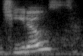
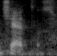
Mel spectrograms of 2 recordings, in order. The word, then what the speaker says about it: Cheetos: or chetos English Spanish well in English we call them Cheetos Cheetos Cheetos okay and in Spanish we usually call them chetos right so okay it's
